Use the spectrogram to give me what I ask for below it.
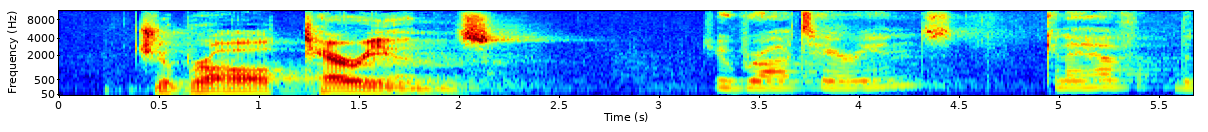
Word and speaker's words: Gibraltarians: Iberian geographical name plus an English combining form gibraltarians jubilitarians are there any alternate pronunciations there's one so I gave you the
